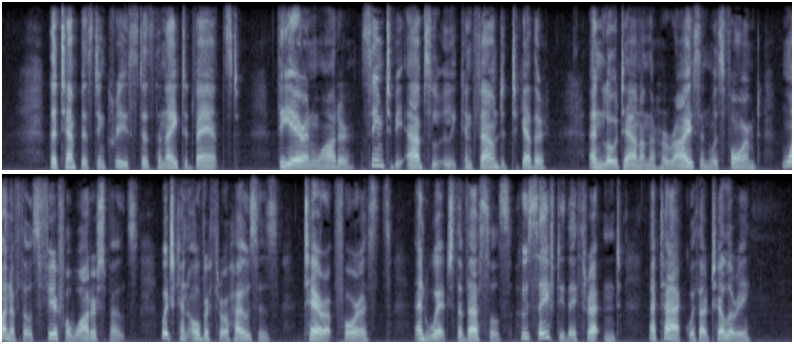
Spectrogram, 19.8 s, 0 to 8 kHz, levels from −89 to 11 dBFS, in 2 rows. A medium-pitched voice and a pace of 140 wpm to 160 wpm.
Yes: medium, 165 Hz; average, 145 wpm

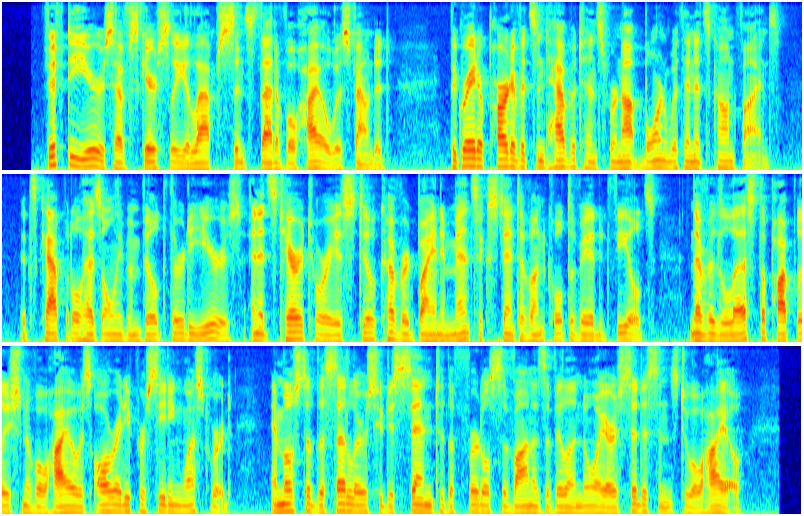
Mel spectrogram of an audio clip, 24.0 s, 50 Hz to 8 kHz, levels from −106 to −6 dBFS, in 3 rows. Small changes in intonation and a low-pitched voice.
Yes: narrow, 2.3 semitones; low, 110 Hz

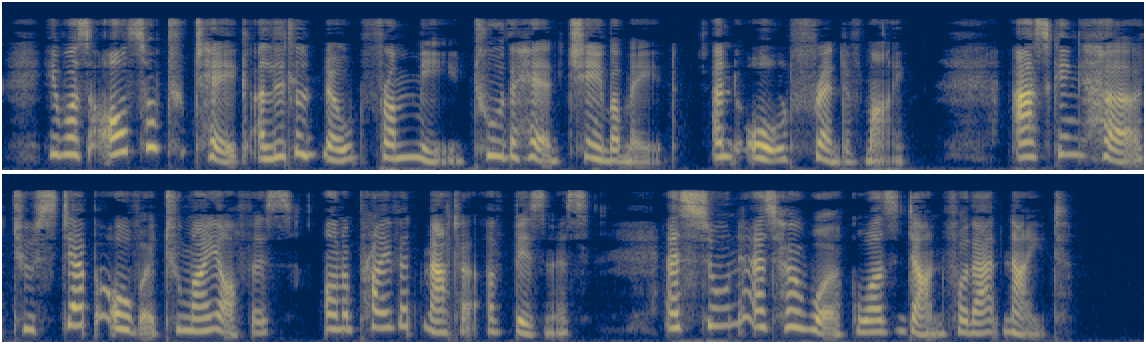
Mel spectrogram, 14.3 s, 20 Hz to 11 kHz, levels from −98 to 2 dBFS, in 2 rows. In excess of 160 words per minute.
Yes: average, 180 wpm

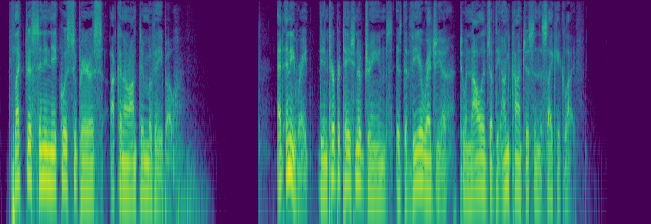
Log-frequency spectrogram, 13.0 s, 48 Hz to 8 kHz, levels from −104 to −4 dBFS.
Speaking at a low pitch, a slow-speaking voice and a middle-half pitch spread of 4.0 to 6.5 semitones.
Yes: low, 100 Hz; slow, 125 wpm; average, 5.1 semitones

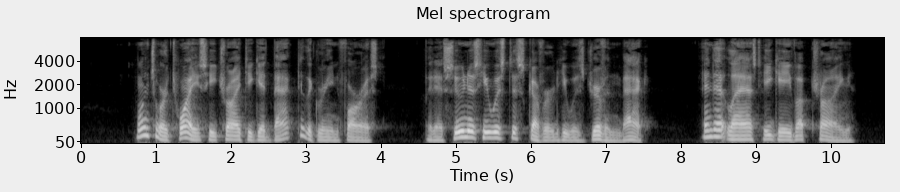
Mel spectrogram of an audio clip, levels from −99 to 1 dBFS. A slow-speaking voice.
No: average, 170 wpm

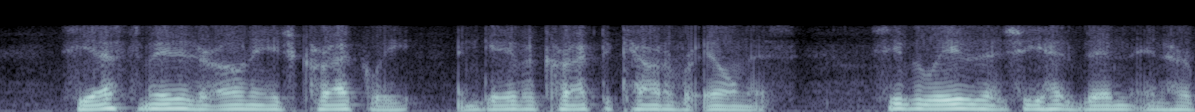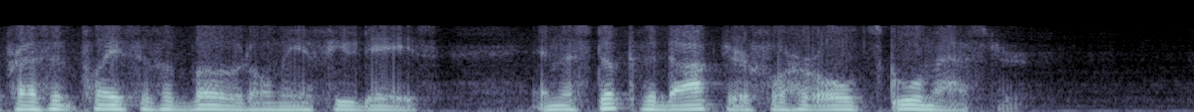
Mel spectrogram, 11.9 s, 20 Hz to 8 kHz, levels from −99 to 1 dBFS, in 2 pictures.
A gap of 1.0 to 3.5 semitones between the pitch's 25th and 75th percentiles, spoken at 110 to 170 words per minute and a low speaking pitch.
No: narrow, 2.6 semitones; average, 190 wpm; low, 105 Hz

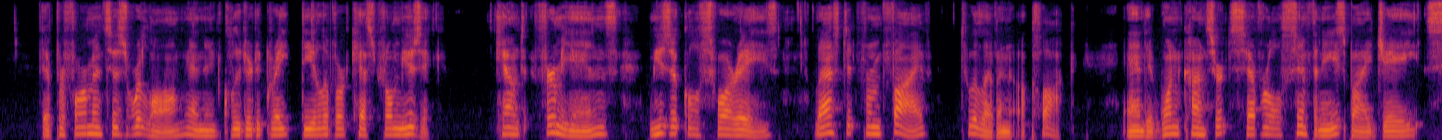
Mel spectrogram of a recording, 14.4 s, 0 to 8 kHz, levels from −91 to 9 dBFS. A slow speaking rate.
Yes: slow, 125 wpm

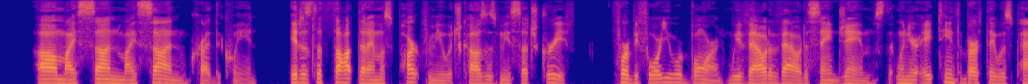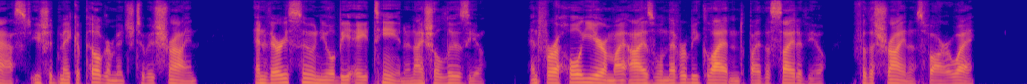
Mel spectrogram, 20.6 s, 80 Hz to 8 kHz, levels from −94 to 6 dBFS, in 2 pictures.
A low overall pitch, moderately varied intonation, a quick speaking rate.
Yes: low, 115 Hz; average, 3.1 semitones; fast, 245 wpm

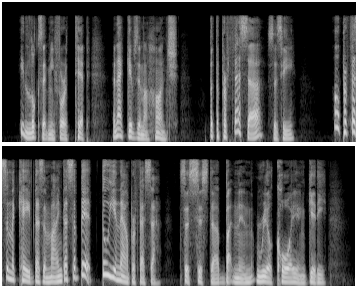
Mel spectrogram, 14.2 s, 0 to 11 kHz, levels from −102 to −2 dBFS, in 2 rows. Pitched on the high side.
No: low, 110 Hz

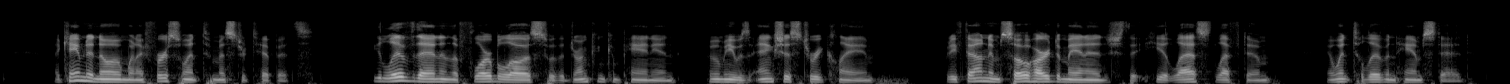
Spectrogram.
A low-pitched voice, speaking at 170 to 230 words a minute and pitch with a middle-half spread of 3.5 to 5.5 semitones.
Yes: low, 115 Hz; average, 200 wpm; average, 4.0 semitones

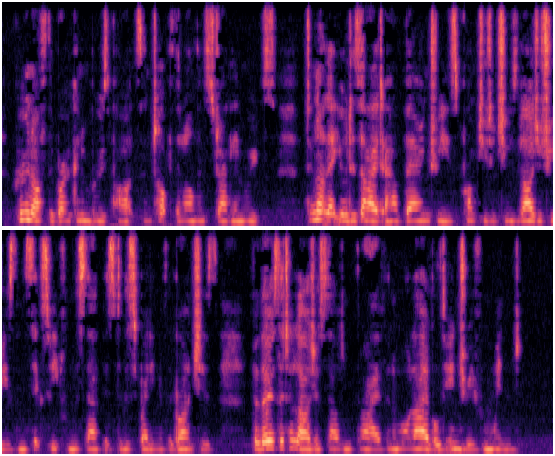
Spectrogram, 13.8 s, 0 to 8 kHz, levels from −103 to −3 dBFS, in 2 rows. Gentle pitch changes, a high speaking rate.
Yes: narrow, 1.7 semitones; fast, 250 wpm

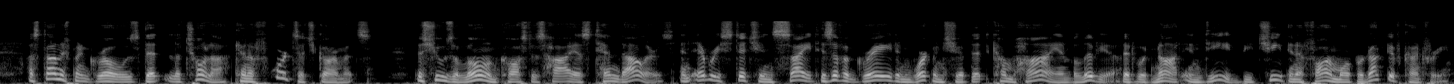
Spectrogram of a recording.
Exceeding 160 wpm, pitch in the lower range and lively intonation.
Yes: average, 185 wpm; low, 130 Hz; wide, 8.1 semitones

